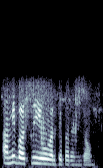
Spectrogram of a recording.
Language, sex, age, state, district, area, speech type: Marathi, female, 30-45, Maharashtra, Wardha, rural, conversation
